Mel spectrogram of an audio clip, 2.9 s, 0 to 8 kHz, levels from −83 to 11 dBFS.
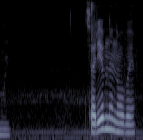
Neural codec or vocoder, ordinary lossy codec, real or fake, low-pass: none; none; real; none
